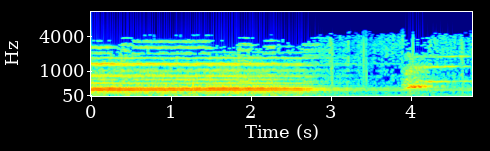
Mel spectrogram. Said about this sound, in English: Get that coyote off in the hills.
